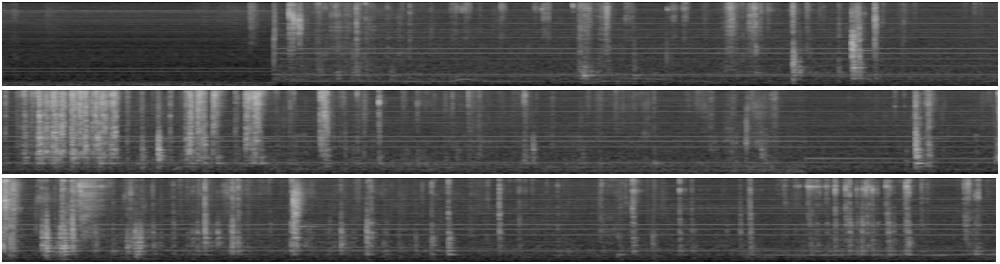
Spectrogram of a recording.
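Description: Irregular metal clinks, taps and knocks from hand tools working on an antique Ford Model TT cast-iron screw jack, with a short hiss of aerosol penetrating-oil spray about ten seconds in. A faint steady hum underlies it.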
